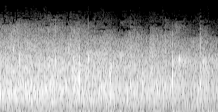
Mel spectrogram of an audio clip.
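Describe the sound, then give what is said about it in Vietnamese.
An audience applauds during a Buddhist monk's dharma talk. Dense, steady clapping holds at an even loudness from start to finish. “Sao không vỗ tay cho nó đỡ mệt, đúng không?”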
